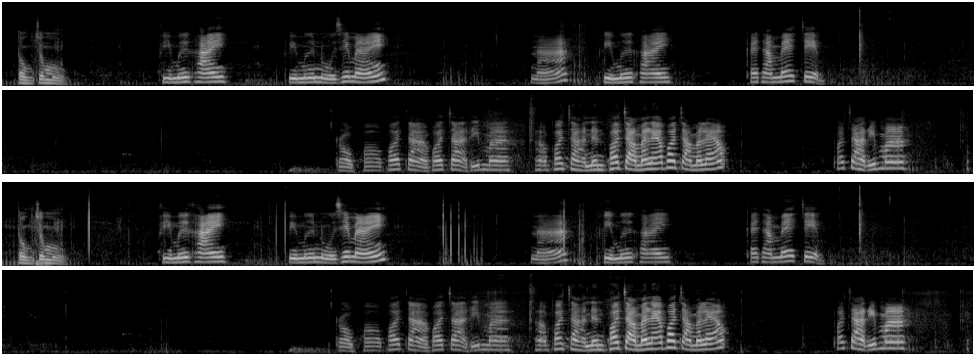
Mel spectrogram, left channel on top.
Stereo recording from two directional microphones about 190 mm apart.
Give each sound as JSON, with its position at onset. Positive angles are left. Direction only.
{"t": 0.1, "sound": "speech", "side_deg": 5}
{"t": 1.1, "sound": "a sound", "side_deg": 10}
{"t": 2.3, "sound": "speech", "side_deg": 15}
{"t": 5.3, "sound": "speech", "side_deg": 15}
{"t": 13.0, "sound": "speech", "side_deg": 5}
{"t": 18.0, "sound": "speech", "side_deg": 5}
